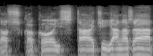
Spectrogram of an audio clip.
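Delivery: plain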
